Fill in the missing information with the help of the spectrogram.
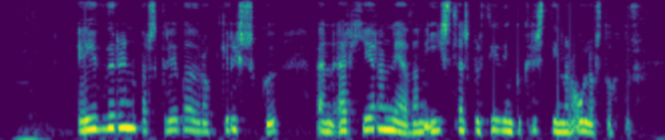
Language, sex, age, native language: Icelandic, female, 40-49, Icelandic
